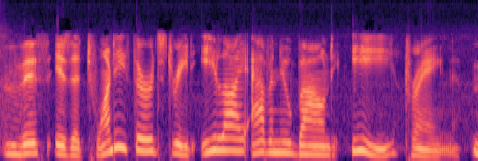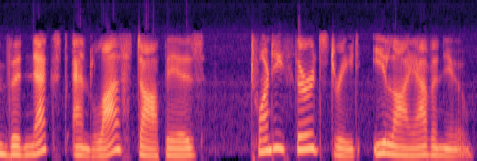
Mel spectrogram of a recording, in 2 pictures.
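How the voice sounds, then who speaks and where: A woman reading recorded subway announcements in a measured, formal manner. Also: on the low side, expressive, no room sound. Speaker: transit announcer. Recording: dull, lo-fi announcement audio.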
